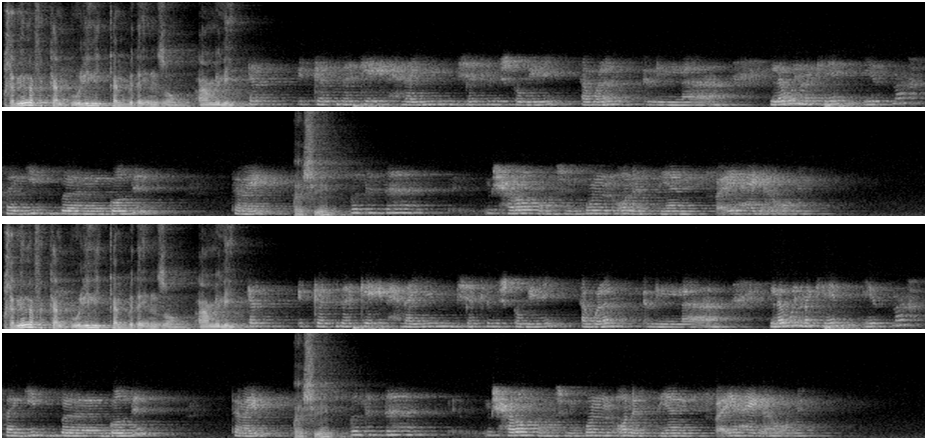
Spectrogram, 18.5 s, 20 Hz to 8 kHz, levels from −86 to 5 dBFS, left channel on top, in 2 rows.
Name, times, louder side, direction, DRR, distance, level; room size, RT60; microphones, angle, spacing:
voice 1, 0.0-2.3 12.1-12.5, right 1 dB, 10° right, 7 dB, 0.5 m, -20 dB
voice 2, 2.9-10.7 11.5-11.9 12.6-13.4 13.8-17.2, right 1 dB, 70° right, -1 dB, 1.4 m, -28 dB
9.1 x 7.2 x 4.3 m, 1.3 s
head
